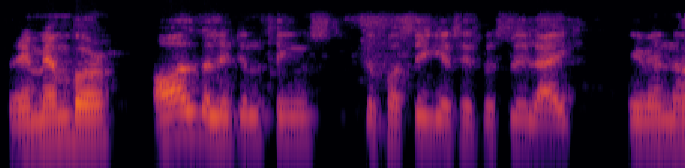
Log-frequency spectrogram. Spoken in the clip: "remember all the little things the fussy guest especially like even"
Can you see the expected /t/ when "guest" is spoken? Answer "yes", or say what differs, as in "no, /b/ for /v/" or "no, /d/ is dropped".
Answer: no, /t/ is dropped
